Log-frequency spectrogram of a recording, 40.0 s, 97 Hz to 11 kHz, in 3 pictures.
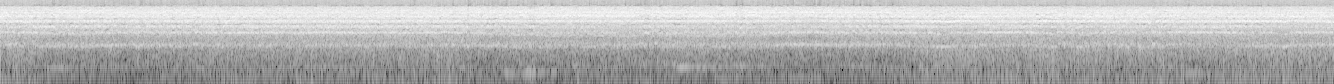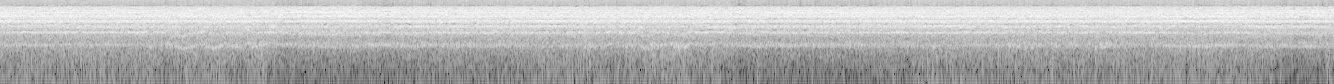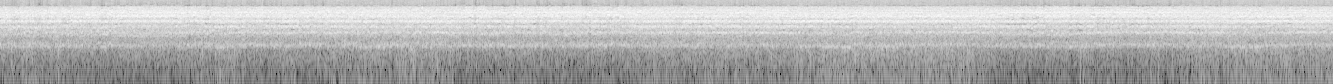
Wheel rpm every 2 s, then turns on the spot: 220, 230, 220, 210, 230, 230, 220, 230, 220, 230, 230, 230, 220, 210, 220, 230, 230, 220, 220, 220.
none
